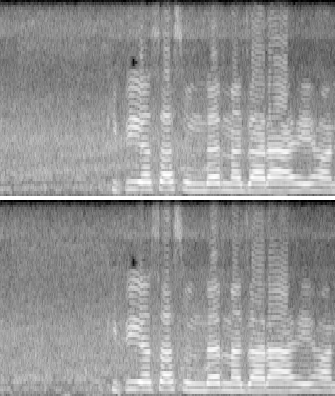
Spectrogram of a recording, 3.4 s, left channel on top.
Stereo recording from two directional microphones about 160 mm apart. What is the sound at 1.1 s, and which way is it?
Speech, 20° right (ahead or behind).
